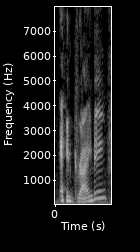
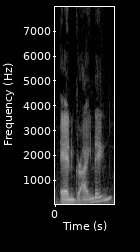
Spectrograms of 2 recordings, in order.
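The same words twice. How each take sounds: First: Said in the usual way. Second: Slow, low, weary drag on grinding; weary drawn-out. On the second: Retold or imitated. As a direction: let grinding sag low and slow, worn out. Dragging out endless grinding.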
